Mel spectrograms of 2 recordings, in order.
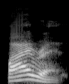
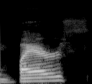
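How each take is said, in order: First: The name is said with its full intended pronunciation. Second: The name is said like the English word 'bears'. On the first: The speaker calls it right. "I said it right for the first time ever" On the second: The speaker calls it wrong. "I say bears. I say everything wrong"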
